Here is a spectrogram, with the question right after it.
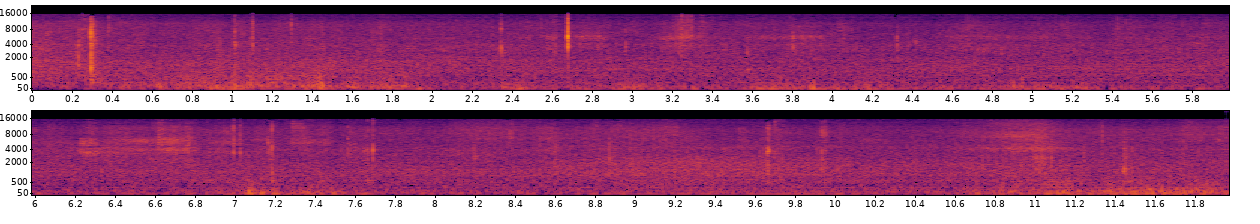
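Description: Wind rumble and distant traffic noise with a few soft clicks and footsteps, and no clear animal calls.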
